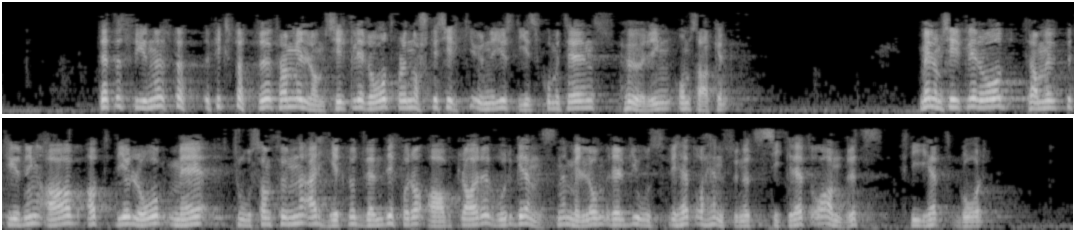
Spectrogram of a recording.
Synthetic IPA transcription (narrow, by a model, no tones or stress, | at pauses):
d̪̥ɛt̪ːəsyːnəfɪkːst̪œt̪ːəfɾɑmɛlːɔmɕɪɾklɪəɾoːd̪fɔɖɛnnɔʂkəɕɪɾkəʉnːəɾjʉst̪iːt̪skʰʊmɪt̪ʰeːənshøːɾɪŋɔmsɑ̰ːkən | mɛlːɔmɕɪɾkəlɪəɾoːd̪fɾɑmhøːʋt̪̚bət̪ʰyːd̪nɪŋɑʋɑt̪d̪ɪɑloːɡmɛt̪ʰɾuːsɑmfʉnːəæɾɦeːlt̪nœd̪ʋɛnd̪ɪfɔɾɔʔɑːʋkʰlɑːɾəʋʊɾɡɾɛnsənəmɛlːɔmɾɛlɪɡɪuːnsfɾiːheːt̪ɔɦɛnsyːnət̪ʰɪsɪkːəɾheːt̪ɔɑnd̪ɾət̪s | fɾiːheːt̪ɡoːɾ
